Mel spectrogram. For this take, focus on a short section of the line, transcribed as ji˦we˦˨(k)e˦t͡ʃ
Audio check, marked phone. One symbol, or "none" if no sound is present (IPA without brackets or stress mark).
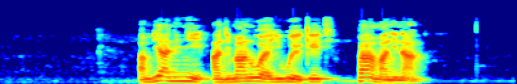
k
